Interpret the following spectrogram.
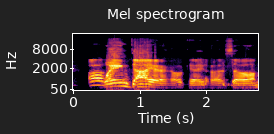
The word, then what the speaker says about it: Wayne Dyer: heard Dwayne Dwire. Wayne Dyer.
